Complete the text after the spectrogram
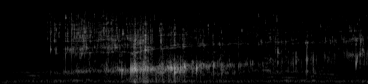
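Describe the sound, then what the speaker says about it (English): A drink of happy juice is poured into a glass, a faint trickling and gurgling stream starting after a brief quiet and continuing with small splashes, close and soft. "let me pour this happy juice one more time before we get into the next call"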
